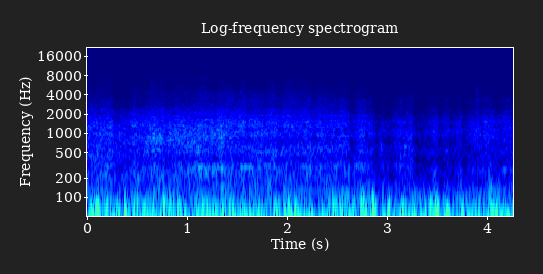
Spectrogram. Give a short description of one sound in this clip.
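A van drives past close by on the road.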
